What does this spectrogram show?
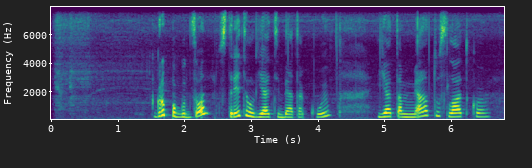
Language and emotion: Russian, positive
